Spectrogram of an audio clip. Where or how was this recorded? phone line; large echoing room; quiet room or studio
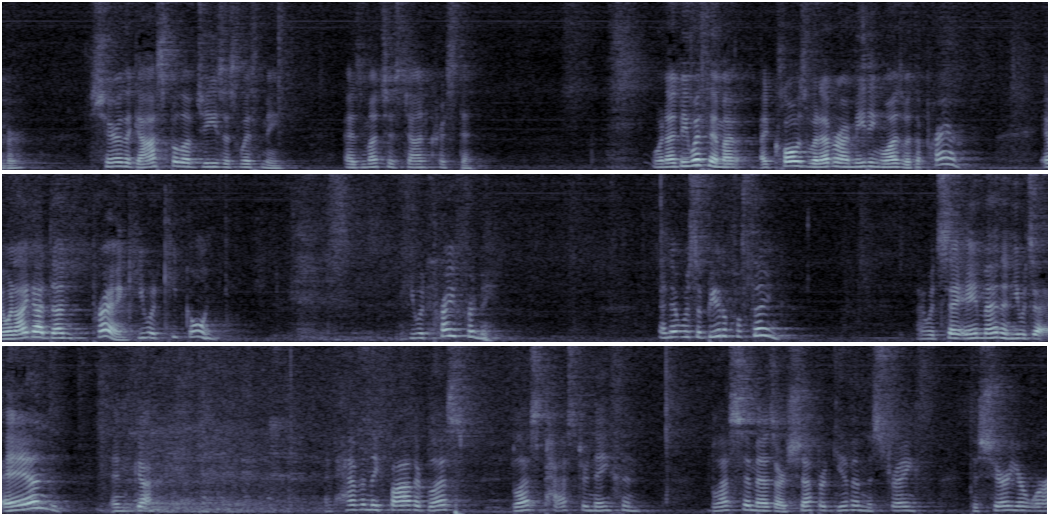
large echoing room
